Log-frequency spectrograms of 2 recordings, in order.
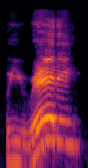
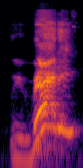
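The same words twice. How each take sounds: First: Louder, eager call to the crowd; rallying question to the chat; hype call. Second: Much higher and louder, squealing excitement; giddy rising shout to the crowd; high hype call. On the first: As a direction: pump the audience up. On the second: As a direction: crank it up even higher. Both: Real, not acted. Hyping up the show start.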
